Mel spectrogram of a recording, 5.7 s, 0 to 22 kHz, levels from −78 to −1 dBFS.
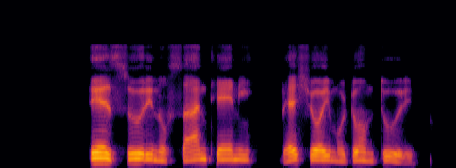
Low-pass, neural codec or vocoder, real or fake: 7.2 kHz; codec, 24 kHz, 1.2 kbps, DualCodec; fake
